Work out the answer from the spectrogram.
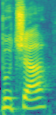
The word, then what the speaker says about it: Bucha: get the idea also i don't know if i've been butchering the pronunciation of the of the town i think it's actually bucha right which uh is is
